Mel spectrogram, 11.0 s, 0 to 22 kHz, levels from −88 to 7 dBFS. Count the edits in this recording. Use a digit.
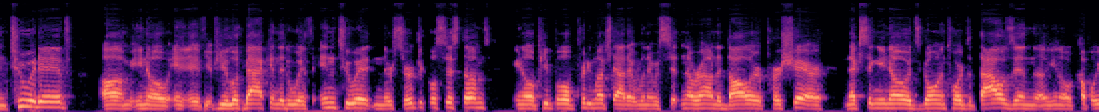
4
